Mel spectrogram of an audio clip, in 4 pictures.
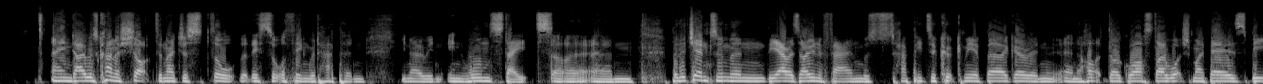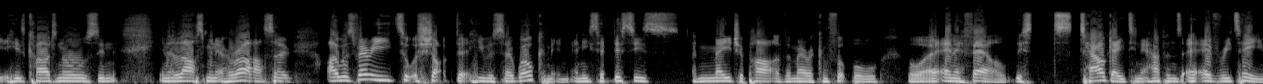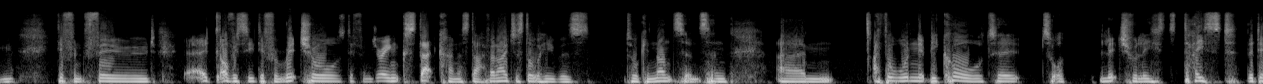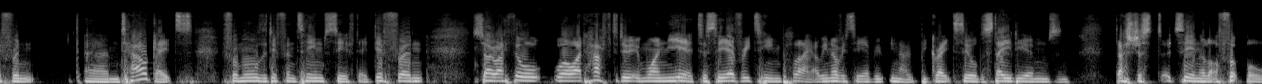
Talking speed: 205 wpm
